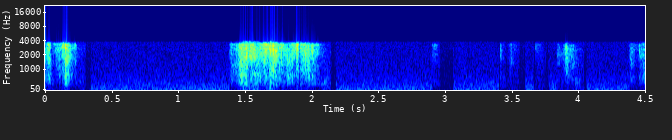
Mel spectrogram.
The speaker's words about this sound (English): I want to read something still. And I'm turning pages to get to it. Okay, I'm still turning pages.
